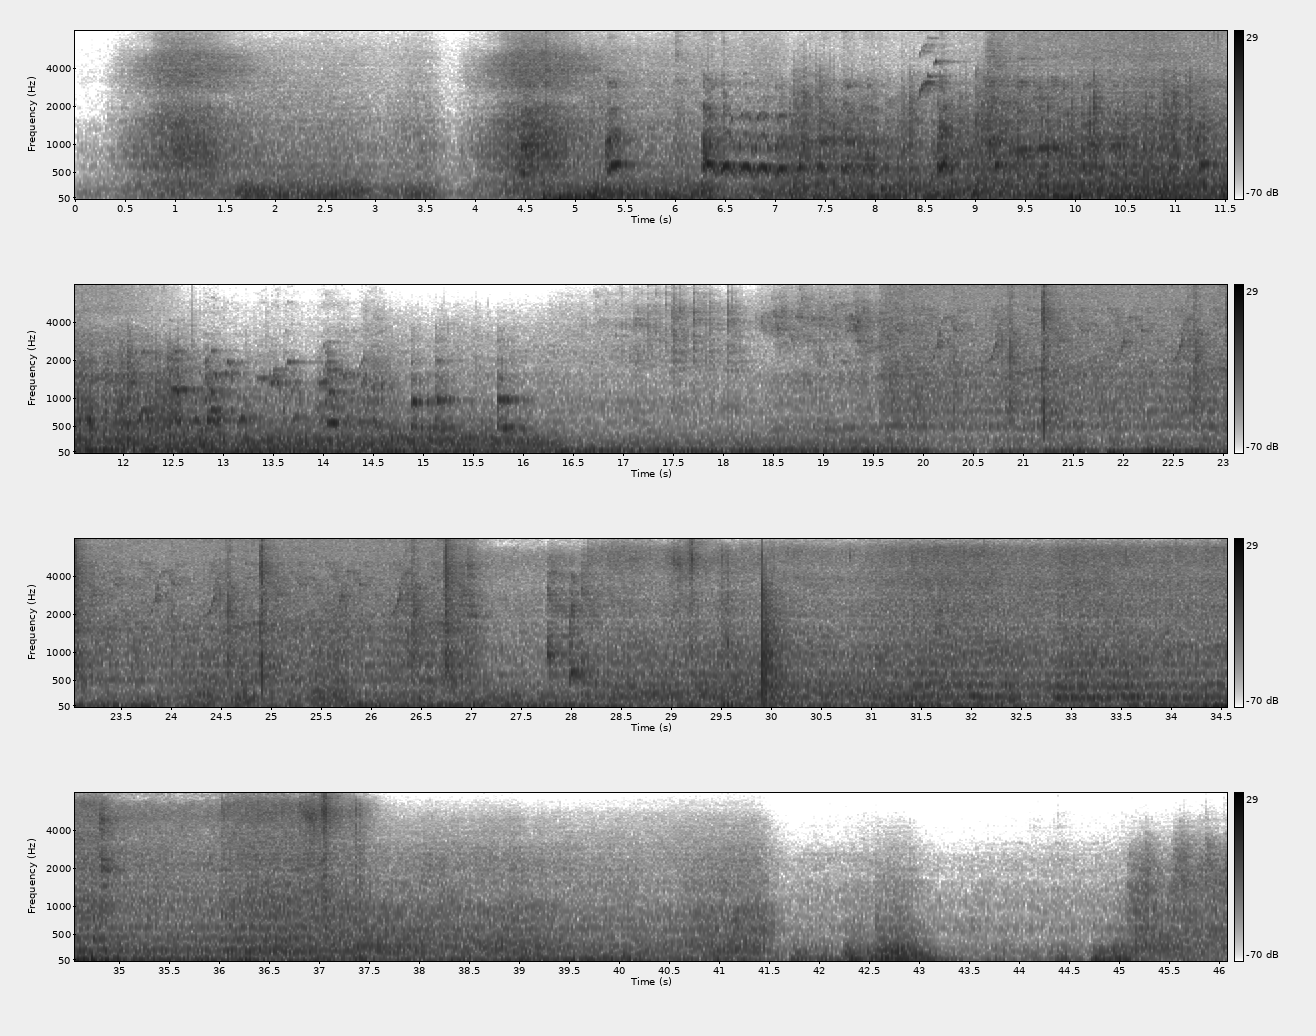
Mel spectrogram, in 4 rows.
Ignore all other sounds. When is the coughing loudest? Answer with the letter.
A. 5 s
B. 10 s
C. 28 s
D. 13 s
C.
